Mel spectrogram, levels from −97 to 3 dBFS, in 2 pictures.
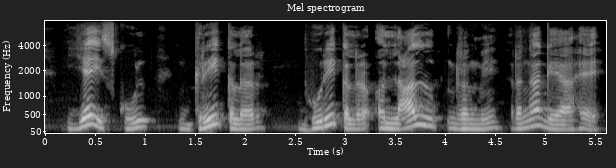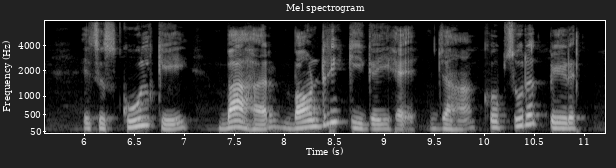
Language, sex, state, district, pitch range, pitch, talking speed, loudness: Hindi, male, Uttar Pradesh, Hamirpur, 125-165 Hz, 140 Hz, 135 wpm, -30 LUFS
